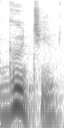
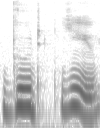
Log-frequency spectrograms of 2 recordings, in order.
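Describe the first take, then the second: First: The two words are blended together. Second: The two words are said separately. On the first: "they tend to say good you" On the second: "or when they say good you. No"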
